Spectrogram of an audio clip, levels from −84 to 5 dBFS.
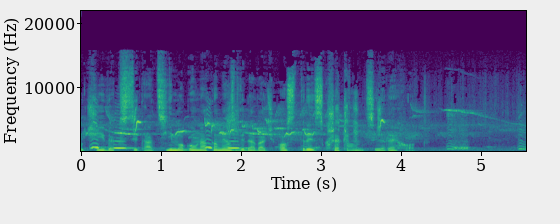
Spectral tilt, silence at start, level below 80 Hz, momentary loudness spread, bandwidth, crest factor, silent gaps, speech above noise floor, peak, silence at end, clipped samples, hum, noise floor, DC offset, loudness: -3.5 dB/octave; 0 s; -42 dBFS; 17 LU; 16 kHz; 16 dB; none; 23 dB; -2 dBFS; 0 s; under 0.1%; none; -41 dBFS; under 0.1%; -17 LUFS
